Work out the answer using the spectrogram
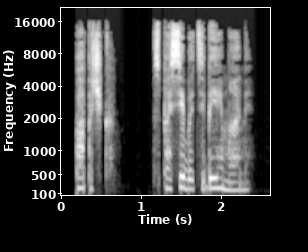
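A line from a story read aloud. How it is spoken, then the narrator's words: Whispered. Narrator (Russian): прошептала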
